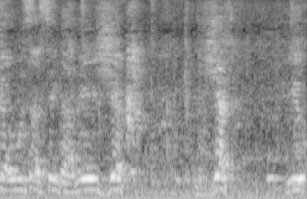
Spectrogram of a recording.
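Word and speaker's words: Djep: Jep. You call it waps, you call it what you call it, Jack Spaniel. Right. Jep. Right, so Jep is a patwa word. It's D-J-E-P. That's how it is spelled.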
